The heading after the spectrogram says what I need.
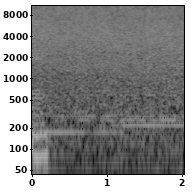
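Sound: rain falling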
